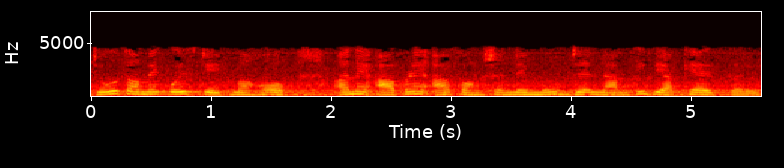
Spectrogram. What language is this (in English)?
Gujarati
